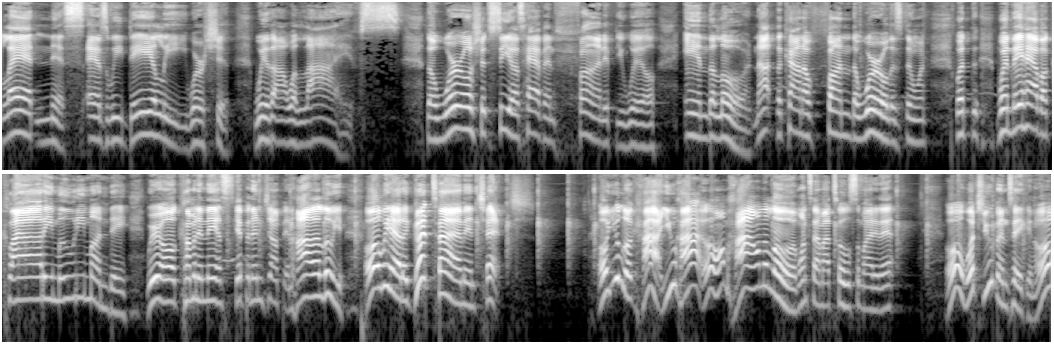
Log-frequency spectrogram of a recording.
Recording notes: shared this message live at RACC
